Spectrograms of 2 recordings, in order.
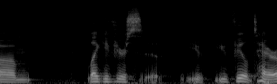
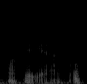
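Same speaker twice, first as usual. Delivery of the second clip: whispered, much softer curse; under-breath insult; 20 dB quieter, faster than usual. Real, not acted. Cursing the host's ranking under his breath, whispered.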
